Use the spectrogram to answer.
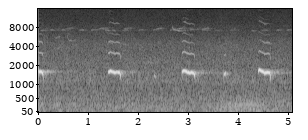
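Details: Male Eurasian pygmy owl filmed in 2019 in Šumava National Park, Czech Republic, whistling in front of the camera: clear, short, level whistled notes repeated about every one and a half seconds, with a few faint softer notes between, over a quiet background.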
